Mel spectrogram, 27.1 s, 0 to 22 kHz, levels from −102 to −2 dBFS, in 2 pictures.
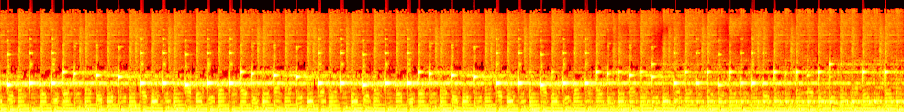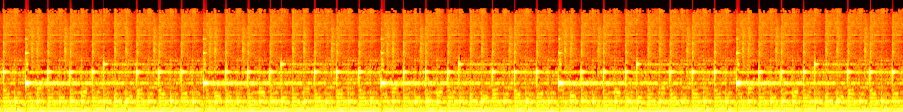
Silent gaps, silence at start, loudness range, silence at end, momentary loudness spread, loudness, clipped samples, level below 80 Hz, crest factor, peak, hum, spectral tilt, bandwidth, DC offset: none; 0 s; 2 LU; 0 s; 5 LU; -11 LUFS; 0.6%; -24 dBFS; 12 dB; 0 dBFS; none; -3.5 dB/octave; 16.5 kHz; 10%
